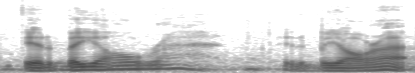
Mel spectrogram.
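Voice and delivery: soft, quiet soothing; a gentle it'll be all right; reassuring wife. Retold or imitated. Wife calming her upset husband, softly reassuring.

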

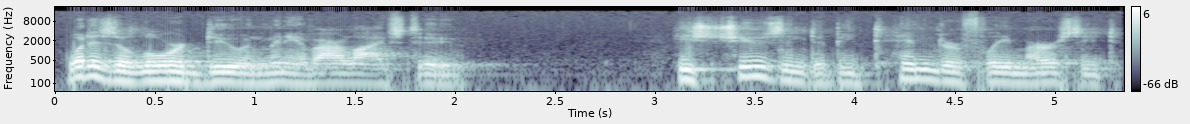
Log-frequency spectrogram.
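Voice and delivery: normal talking voice

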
